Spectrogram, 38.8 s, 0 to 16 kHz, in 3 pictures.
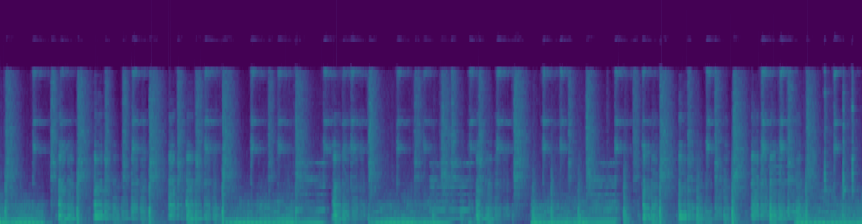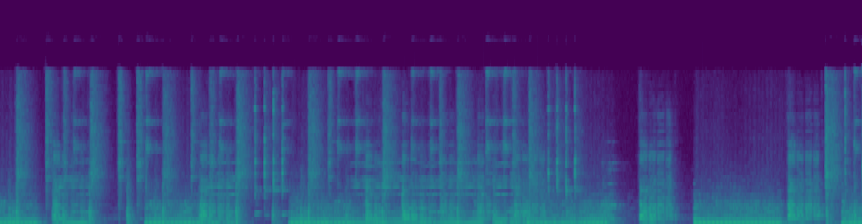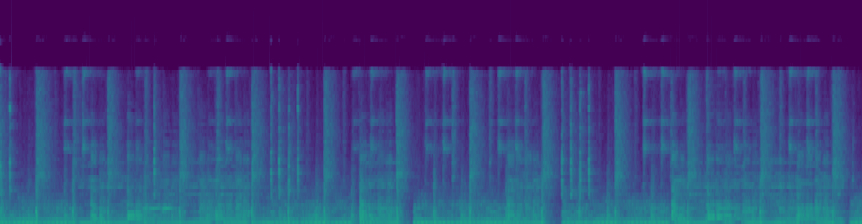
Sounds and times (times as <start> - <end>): Drum: 0.0 - 22.0, 23.4 - 38.8
Drum kit: 0.0 - 22.1, 23.4 - 38.8
Inside, large room or hall: 0.0 - 38.8.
